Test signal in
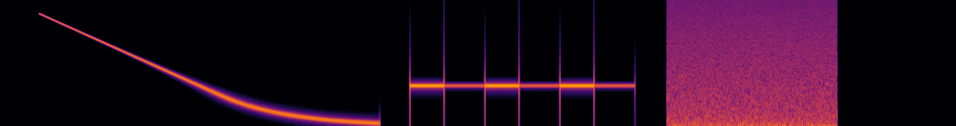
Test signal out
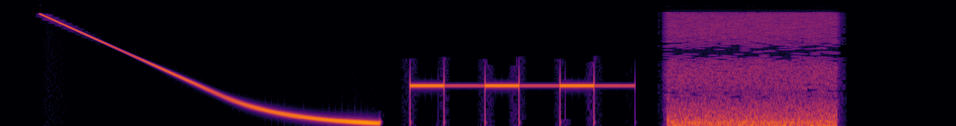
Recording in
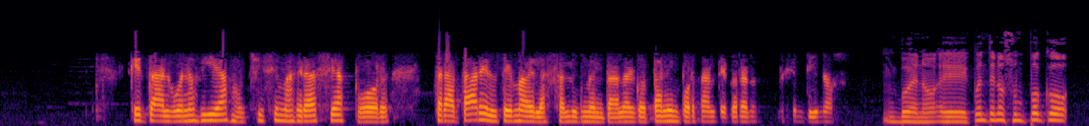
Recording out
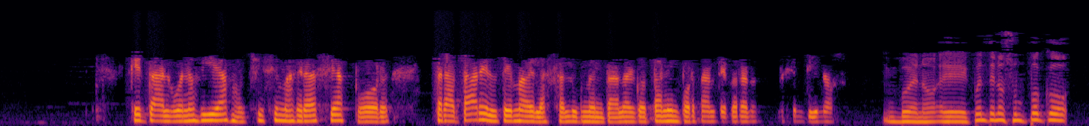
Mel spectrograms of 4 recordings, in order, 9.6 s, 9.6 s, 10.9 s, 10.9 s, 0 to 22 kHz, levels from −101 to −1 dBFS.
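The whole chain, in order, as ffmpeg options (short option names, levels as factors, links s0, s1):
-af "equalizer=f=125:t=o:w=1:g=7,equalizer=f=1000:t=o:w=1:g=-11,equalizer=f=4000:t=o:w=1:g=-10" -ar 32000 -c:a wmav2 -b:a 32k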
